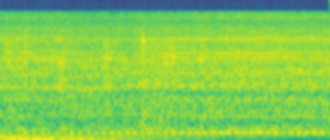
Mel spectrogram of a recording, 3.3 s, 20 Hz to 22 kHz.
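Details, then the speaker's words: New WaterFurnace split geothermal heat pump replacing a Climate Master with a blown compressor; loop pumps switched back on after the loops are topped up and pressurised to about 50 psi: steady, even hum with a faint constant tone, no gurgling or bubbling. Pumps running air-free. "I don't hear any gurgling, bubbling."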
